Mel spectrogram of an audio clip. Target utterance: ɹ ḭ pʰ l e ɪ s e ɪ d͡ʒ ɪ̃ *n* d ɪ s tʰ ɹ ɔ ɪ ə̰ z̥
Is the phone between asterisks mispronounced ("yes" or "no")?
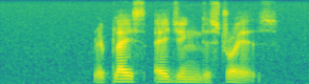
yes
